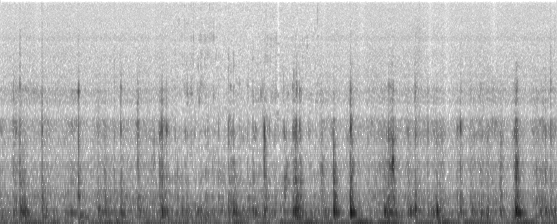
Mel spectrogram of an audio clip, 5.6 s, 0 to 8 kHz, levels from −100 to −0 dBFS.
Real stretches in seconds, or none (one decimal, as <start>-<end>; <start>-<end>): 1.7-3.2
